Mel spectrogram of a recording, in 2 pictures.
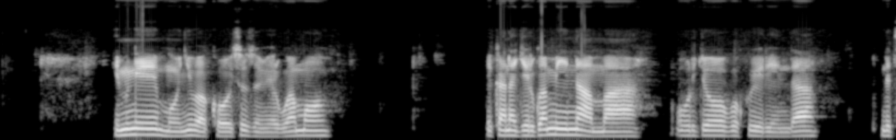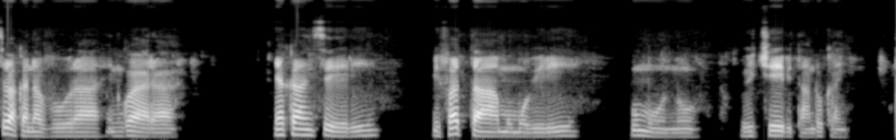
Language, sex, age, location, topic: Kinyarwanda, male, 25-35, Huye, health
